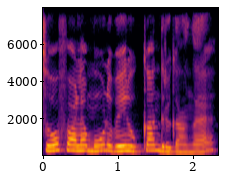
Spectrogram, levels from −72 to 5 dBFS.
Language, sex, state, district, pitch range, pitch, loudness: Tamil, female, Tamil Nadu, Kanyakumari, 245-300 Hz, 280 Hz, -14 LUFS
